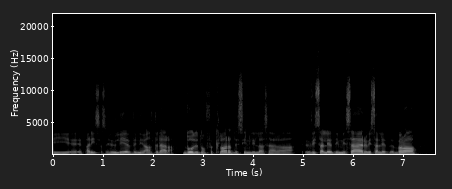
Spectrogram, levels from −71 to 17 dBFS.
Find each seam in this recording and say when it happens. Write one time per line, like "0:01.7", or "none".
0:02.5
0:04.9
